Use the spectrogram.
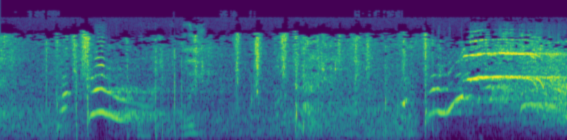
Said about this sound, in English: Yes. That's as loud as it gets. Whoa. Surprised I didn't shatter a couple of windows. She's woken up the crowd. Yeah, she woke up the crowd with that grunt. That grunt rated really high, Bob.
